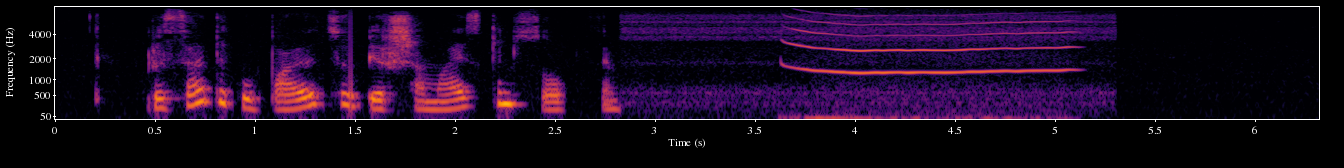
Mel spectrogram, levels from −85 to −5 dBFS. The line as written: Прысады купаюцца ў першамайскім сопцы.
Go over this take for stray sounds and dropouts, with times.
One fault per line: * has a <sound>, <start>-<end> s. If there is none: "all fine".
* has a squeak, 3.6-5.2 s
